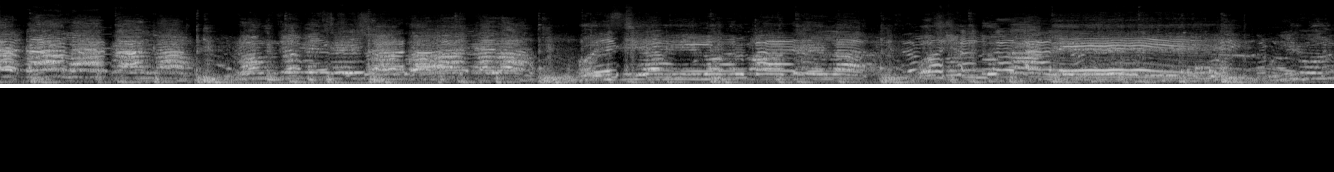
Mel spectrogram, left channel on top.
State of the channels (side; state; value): right; silent; 64 dB below the other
